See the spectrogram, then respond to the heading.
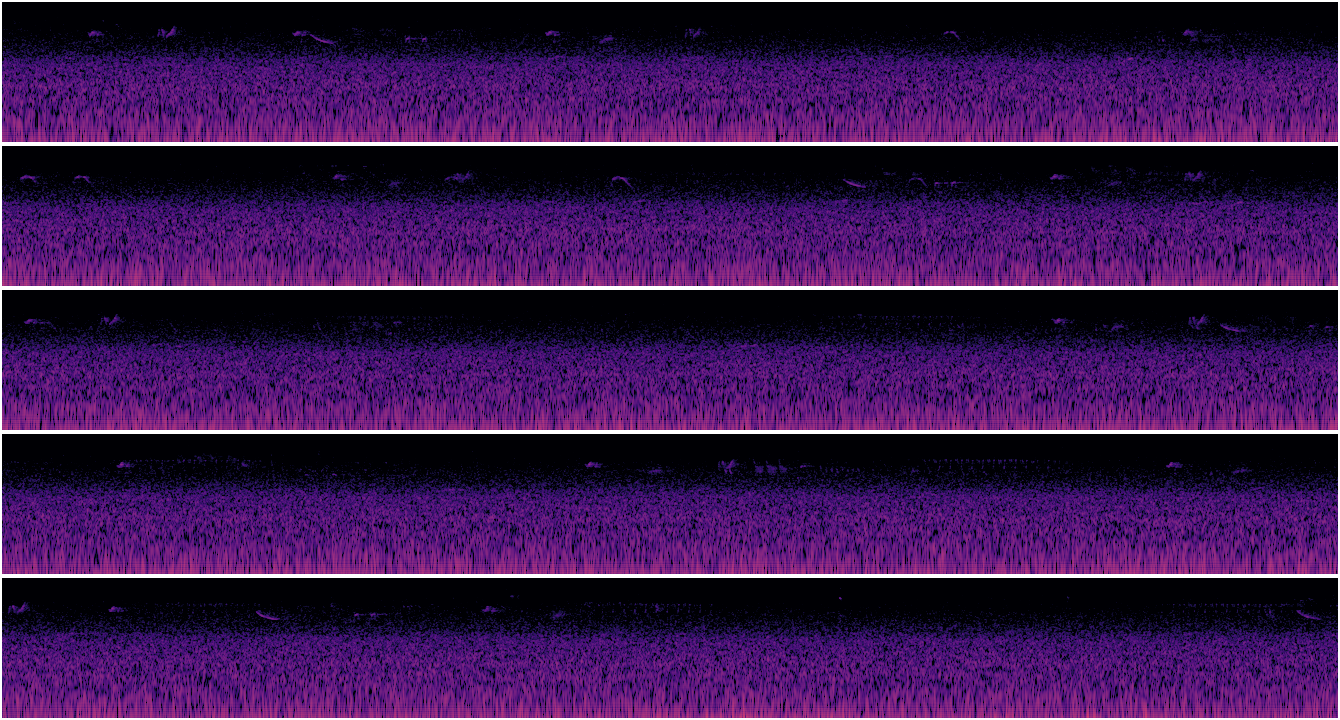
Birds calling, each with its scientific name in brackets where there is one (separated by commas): Evening Grosbeak (Coccothraustes vespertinus), Dusky Flycatcher (Empidonax oberholseri), Dark-eyed Junco (Junco hyemalis)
